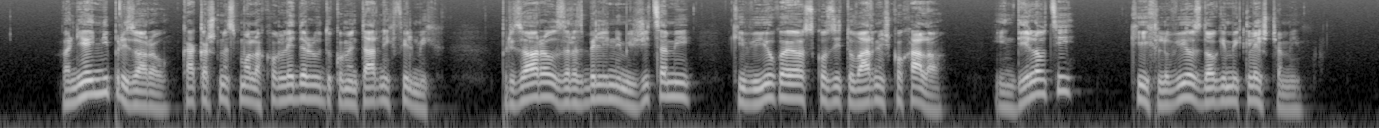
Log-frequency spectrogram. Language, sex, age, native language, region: Slovenian, male, 50-59, Slovenian, Gorenjska region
